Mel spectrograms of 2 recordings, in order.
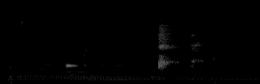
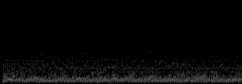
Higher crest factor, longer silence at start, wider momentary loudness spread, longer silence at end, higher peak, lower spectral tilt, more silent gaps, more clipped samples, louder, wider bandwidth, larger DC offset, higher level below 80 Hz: first, 24 dB vs 10 dB; about the same, 0.05 s vs 0.05 s; first, 19 LU vs 0 LU; about the same, 0 s vs 0 s; first, -34 dBFS vs -42 dBFS; second, -0.5 dB/octave vs -7 dB/octave; neither; neither; about the same, -54 LUFS vs -52 LUFS; second, 9.6 kHz vs 16 kHz; neither; second, under -90 dBFS vs -80 dBFS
